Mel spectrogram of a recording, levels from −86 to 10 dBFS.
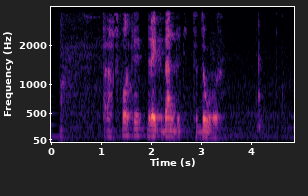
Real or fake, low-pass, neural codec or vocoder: real; 3.6 kHz; none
